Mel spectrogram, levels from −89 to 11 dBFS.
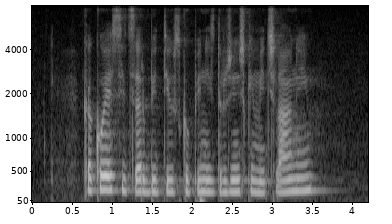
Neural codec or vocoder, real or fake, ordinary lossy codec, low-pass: none; real; none; none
